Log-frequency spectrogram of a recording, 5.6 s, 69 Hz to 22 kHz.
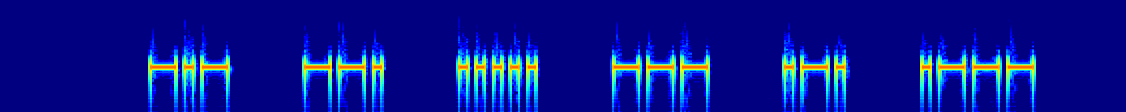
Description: Morse code, heard as a keyed tone, about 28 wpm, spaced as for 16 wpm, 700 Hz. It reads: KG5ORJ
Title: USA Call Signs - 3x Character Spacing - 28wpm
